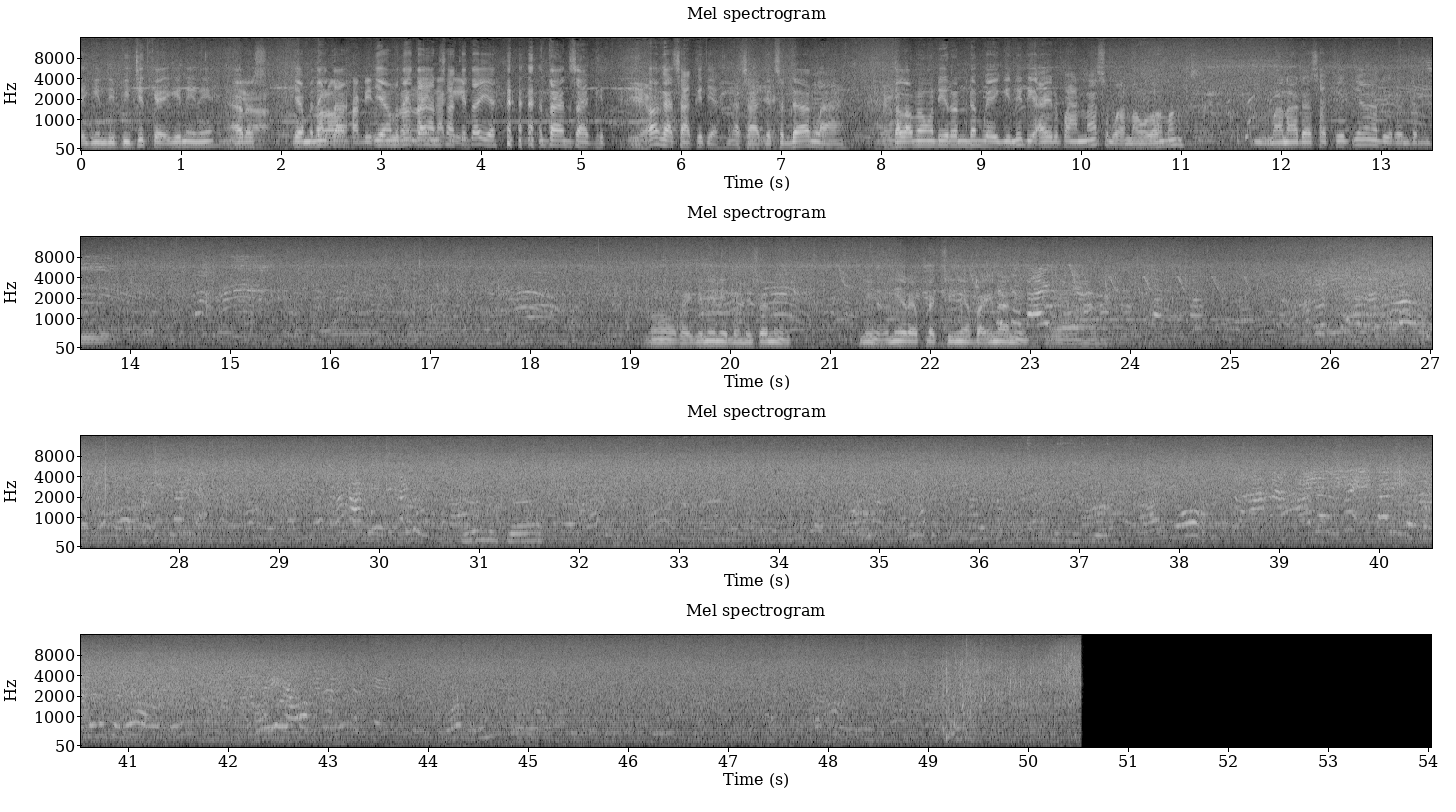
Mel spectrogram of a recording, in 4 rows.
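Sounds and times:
people talking indistinctly: 0.0s - 48.7s
faint voices: 0.0s - 49.6s
water rushing: 0.0s - 50.6s.

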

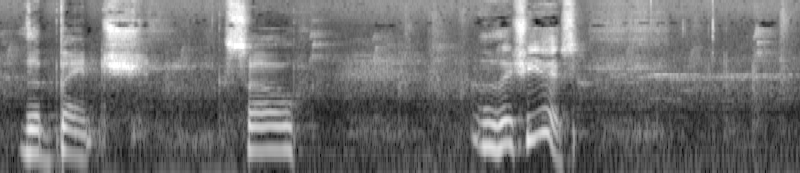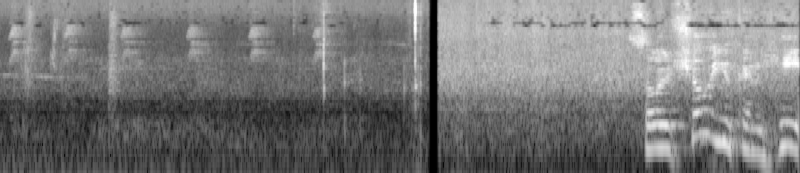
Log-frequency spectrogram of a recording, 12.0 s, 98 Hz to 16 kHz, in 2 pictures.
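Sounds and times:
rain hissing: 9.3s - 12.0s.

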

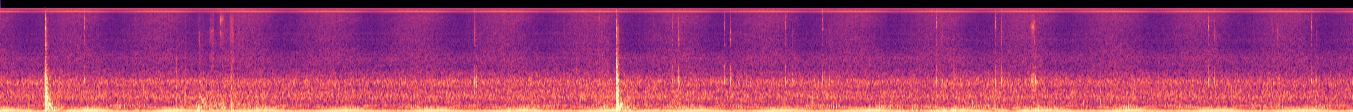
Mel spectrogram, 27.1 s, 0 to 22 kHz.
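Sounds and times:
low electrical hum: 0.0s - 27.0s
faint clicks: 13.4s - 13.7s, 14.4s - 14.7s, 15.6s - 16.7s, 18.7s - 19.2s, 19.8s - 20.8s, 24.1s - 24.4s, 25.4s - 26.4s.

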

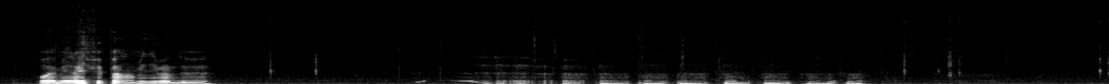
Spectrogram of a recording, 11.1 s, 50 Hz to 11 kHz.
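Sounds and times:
man humming: 4.1s - 8.8s.

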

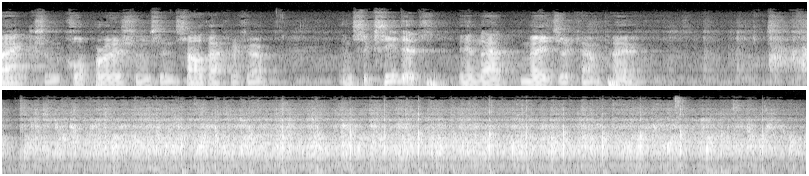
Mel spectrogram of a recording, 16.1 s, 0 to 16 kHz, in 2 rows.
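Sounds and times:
audience applauding: 7.6s - 16.0s.

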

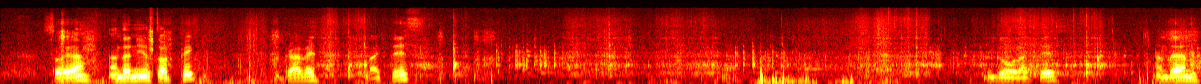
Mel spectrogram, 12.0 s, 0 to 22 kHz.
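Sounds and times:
berry picker rustling through shrubs: 0.6s - 12.0s.

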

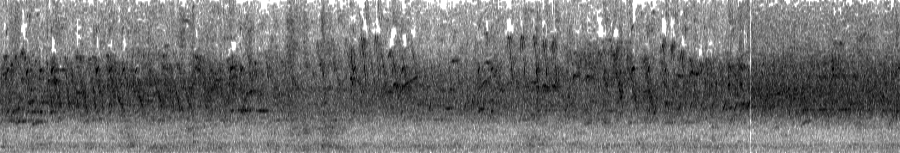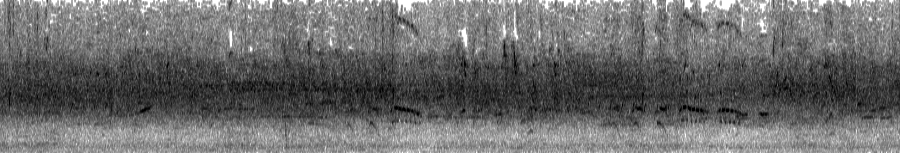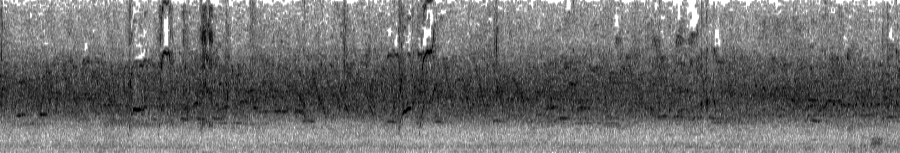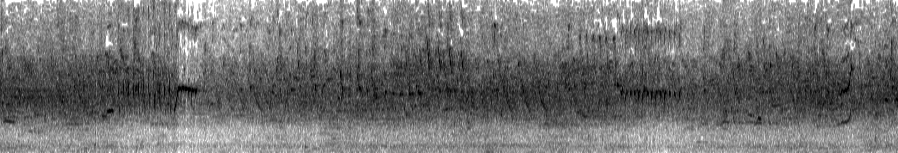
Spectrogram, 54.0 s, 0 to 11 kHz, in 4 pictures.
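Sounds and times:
finches chirping and trilling: 0.0s - 53.9s
low background murmur: 0.0s - 53.9s.

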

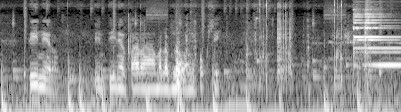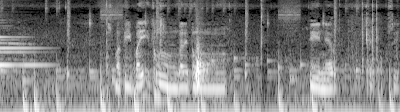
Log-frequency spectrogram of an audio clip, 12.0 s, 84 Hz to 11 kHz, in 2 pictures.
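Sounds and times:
notification bell chime: 5.3s - 6.8s.

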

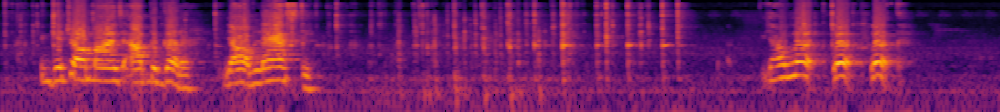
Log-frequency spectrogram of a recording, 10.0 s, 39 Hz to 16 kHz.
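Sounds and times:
metal spoon clinking against glass: 0.0s - 1.4s, 2.1s - 7.0s, 7.8s - 9.2s.

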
